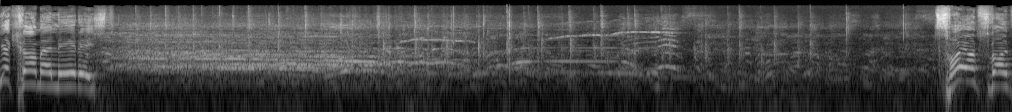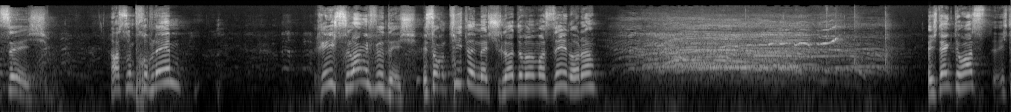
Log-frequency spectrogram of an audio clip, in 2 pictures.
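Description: A man raps loudly through a microphone with an echoing loudspeaker sound.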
